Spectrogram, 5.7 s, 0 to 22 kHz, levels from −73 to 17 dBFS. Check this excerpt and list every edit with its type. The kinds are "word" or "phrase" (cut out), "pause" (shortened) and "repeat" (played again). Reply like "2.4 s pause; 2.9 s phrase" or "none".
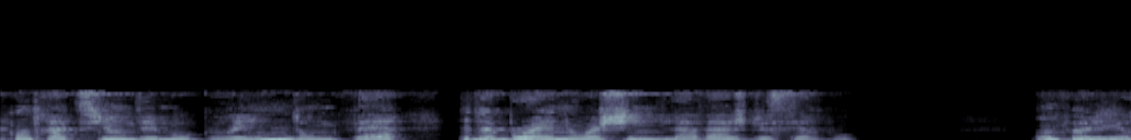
none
